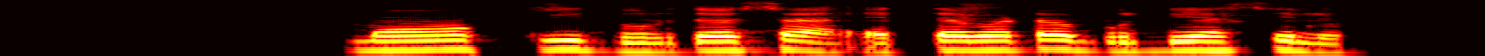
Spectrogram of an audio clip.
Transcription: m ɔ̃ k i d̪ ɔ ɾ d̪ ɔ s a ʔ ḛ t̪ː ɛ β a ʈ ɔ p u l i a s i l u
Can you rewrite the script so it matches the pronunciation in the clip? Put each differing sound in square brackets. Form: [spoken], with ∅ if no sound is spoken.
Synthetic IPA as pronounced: m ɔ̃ k i d̪ [u] ɾ d̪ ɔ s a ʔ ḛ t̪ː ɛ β a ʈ ɔ [b] u l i a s i l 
